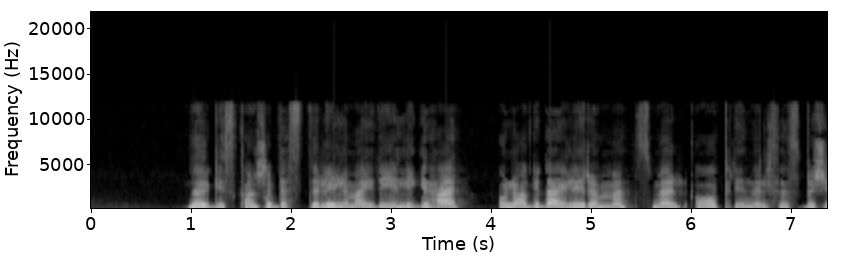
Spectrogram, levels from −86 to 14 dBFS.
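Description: A speech recording carrying two faults. Across the whole clip the treble is synthetic. Nothing survives above 11.8 kHz, and the upper band sounds gritty and metallic, with sibilants smeared and lispy, because the high frequencies have been rebuilt from copies of the lower spectrum rather than coded directly. The heavy damage points to HE-AAC compression at a very low bitrate, which fits something near 16 kbps, with spectral band replication filling in the top octave so that its harmonics do not line up with those below the crossover. From 0.18 s to 7.30 s there is also a steady train of faint ticks, about ten per second, heard most clearly under the louder, sustained parts of the speech. These are clock slip clicks. Each is a single sample dropped or repeated, likely because two devices run on unsynchronised clocks that differ by roughly 200 ppm, so the timing error reaches a whole sample about every 0.1 s.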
